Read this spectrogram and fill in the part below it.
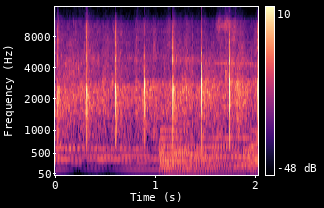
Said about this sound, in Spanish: Dele el aplauso mejor de ahí al Señor.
